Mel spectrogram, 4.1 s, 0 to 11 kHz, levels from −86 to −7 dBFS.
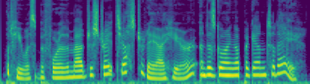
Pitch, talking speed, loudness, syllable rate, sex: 215 Hz, 230 wpm, -17 LUFS, 6.2 syllables/s, female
